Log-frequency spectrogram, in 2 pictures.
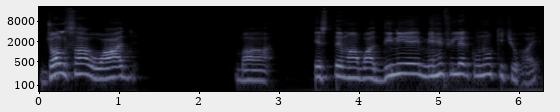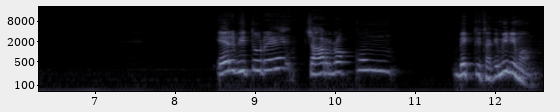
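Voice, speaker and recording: A man's voice: high voice, lively intonation, slow, long pauses. A man giving a sermon-style religious talk, explaining step by step and often checking with the listeners. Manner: explains step by step, asks the listeners "ঠিক আছে?". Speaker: religious speaker.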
